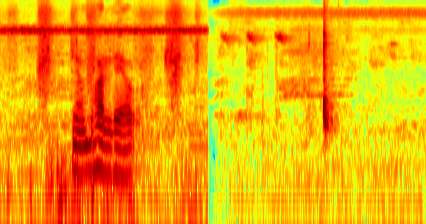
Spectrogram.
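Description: A man's voice briefly over a steady high-pitched insect trill; after an abrupt cut the trill continues at a different pitch with a few faint chirps, and a single sharp click comes a little past the three-second mark.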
